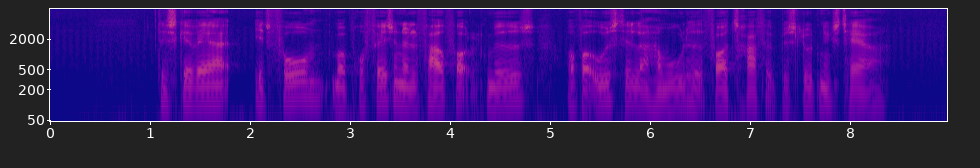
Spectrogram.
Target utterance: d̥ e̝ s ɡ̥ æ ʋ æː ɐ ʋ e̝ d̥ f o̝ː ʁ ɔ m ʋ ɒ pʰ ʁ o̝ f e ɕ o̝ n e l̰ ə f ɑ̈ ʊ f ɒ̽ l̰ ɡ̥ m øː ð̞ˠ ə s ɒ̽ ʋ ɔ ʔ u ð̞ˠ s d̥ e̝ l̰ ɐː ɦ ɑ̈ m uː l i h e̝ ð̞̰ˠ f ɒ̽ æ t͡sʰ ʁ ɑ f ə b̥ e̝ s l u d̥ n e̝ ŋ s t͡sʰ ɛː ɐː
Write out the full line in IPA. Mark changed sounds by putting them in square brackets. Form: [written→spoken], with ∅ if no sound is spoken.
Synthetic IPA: d̥ e̝ s ɡ̥ æ ʋ æː ɐ [ʋ→∅] e̝ d̥ f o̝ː ʁ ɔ m ʋ ɒ pʰ ʁ o̝ f e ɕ o̝ n e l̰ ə f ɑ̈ ʊ f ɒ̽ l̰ ɡ̥ m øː ð̞ˠ ə s ɒ̽ ʋ [ɔ→ɒ] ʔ u ð̞ˠ s d̥ e̝ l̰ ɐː ɦ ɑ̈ m uː l i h e̝ ð̞̰ˠ f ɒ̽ æ t͡sʰ ʁ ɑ f ə b̥ e̝ s l u d̥ n e̝ ŋ s t͡sʰ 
